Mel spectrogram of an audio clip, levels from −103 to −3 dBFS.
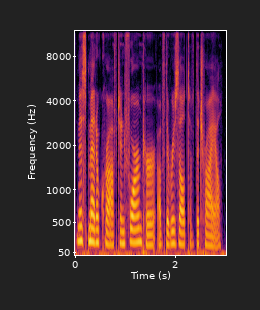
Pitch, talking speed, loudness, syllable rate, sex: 175 Hz, 200 wpm, -19 LUFS, 5.2 syllables/s, female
